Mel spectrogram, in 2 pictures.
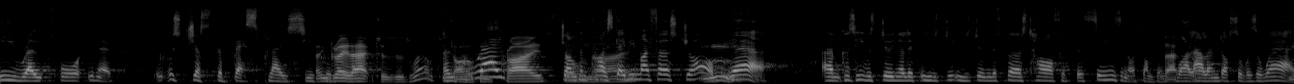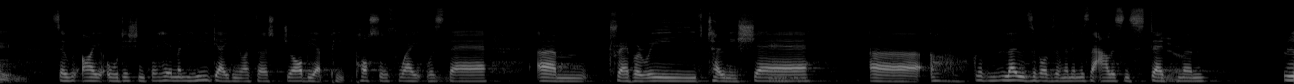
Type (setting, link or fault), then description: setting, live audience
